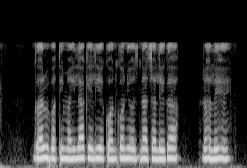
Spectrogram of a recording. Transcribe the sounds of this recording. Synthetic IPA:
ɡəɾbʱbət̪iməɦɪlakeliekɔːnkɔːnjoːd͡ʒnat͡ʃəleːɡa | ɾəɦleɦɛː

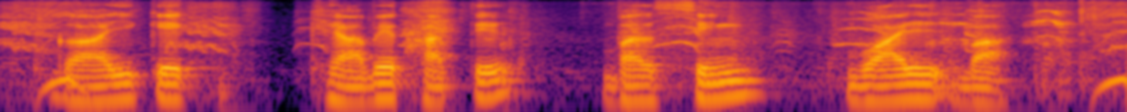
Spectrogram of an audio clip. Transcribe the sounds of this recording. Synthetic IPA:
ɡaːike | kʰɪjaːbekʰaːt̪ɪɾ | bəlsɪ̃ŋɡ | ʋaːɪlʋaː

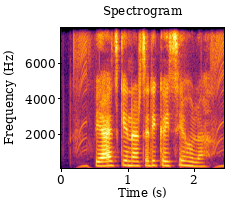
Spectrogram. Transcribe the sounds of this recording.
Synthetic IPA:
pjaːd͡ʒkenɐɾsəɾikəɪseɦoːlaː

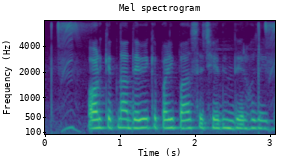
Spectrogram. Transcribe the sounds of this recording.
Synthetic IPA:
ɔːɾkɪt̪nad̪eːʋekepəɽipaːsːet͡ʃʰɛːd̪ɪnd̪eːɾɦod͡ʒaːit̪

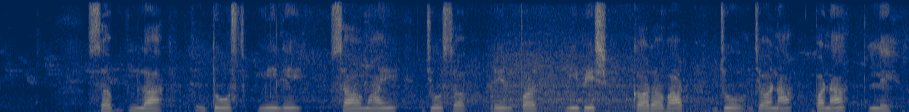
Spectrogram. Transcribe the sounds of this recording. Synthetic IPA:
səbla | d̪oːst̪milesamaed͡ʒosəbɾelpəɾnibeʃkəɾobaɾd͡ʒod͡ʒəna | bəna | le

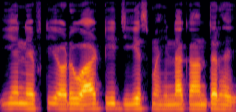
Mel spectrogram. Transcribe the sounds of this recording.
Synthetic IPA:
iːeneːpʰʈiɔːɾuaːɾʈid͡ʒiːesmɐɦiːnakaə̃nt̪əɾɦɛː

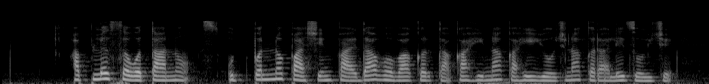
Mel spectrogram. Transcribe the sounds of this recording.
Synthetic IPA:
apləsəʋt̪anəut̪pənːəpaɕiːnfajd̪aʋəʋakəɾt̪a̰kaɦinakaɦiːjod͡znakəɾaled͡zojd͡ʑe

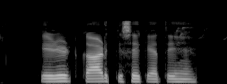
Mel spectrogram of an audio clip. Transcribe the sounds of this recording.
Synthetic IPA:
kɾeːɖɪʈkaːɾɖkɪsekɛɦt̪eɦɛ̃ː

